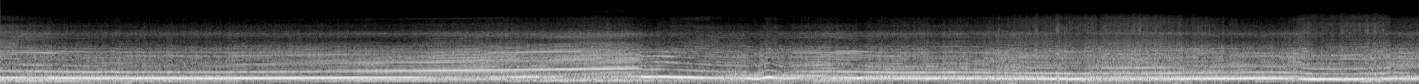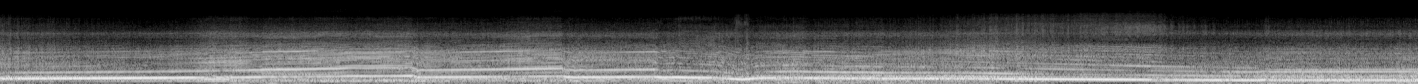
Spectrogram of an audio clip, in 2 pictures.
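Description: Onboard sound of a 2008 Suzuki GSX-R1000's inline-four engine at racing pace on a track. The pitch climbs steadily under acceleration and drops sharply several times at gear changes and braking.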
